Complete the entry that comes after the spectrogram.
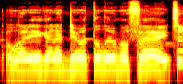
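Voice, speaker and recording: A woman's voice: medium pitch, little pitch movement, moderate pace, mellow, smooth. A woman streaming a game, giving casual, playful and emotive live reactions to the story. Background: game music.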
